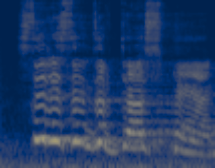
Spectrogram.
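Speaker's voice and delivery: loud public address to the town; loud and clear. A narrator's reading. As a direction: call the crowd to order. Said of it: "spoke loud and clear".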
